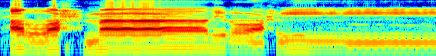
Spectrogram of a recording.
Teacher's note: রাহ আর রাহ আর রহমানির রহিম এখানে দুইটা জায়গায় হা আছে বড় হা স্পষ্টভাবে কণ্ঠনালীর মধ্যে থেকে তা উচ্চারণ করতে হইব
